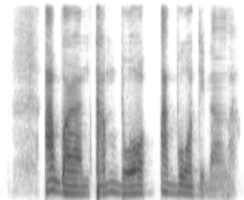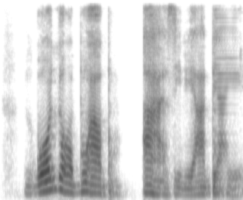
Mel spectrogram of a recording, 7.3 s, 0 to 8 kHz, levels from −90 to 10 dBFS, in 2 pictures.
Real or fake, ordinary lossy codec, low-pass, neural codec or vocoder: fake; none; 7.2 kHz; codec, 24 kHz, 0.9 kbps, WavTokenizer, medium music audio release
